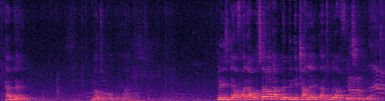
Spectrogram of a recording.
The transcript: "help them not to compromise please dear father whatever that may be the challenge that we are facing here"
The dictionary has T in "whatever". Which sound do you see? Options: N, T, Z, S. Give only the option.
S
